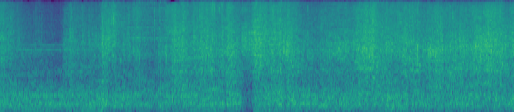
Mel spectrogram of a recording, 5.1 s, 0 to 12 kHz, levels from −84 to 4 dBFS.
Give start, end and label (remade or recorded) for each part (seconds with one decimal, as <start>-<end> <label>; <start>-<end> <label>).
0.0-1.3 recorded; 1.3-1.8 remade; 1.8-5.1 recorded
